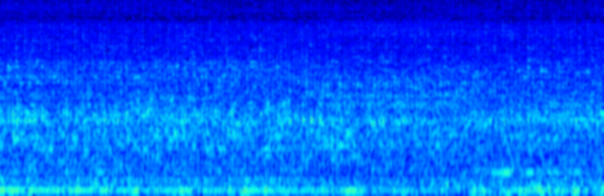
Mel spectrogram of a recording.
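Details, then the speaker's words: Blue PT Cruiser, warm idle while waiting for radiator fan to cycle over heat-needle concern: steady, even idle, smooth low hum, no misses or knocks, no smoke or overheating; normal. "Nothing smoking or overheating or anything of the sort. I want to hear this little fan kick on. See any free circulating oil? Everything appears to be working as it should."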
